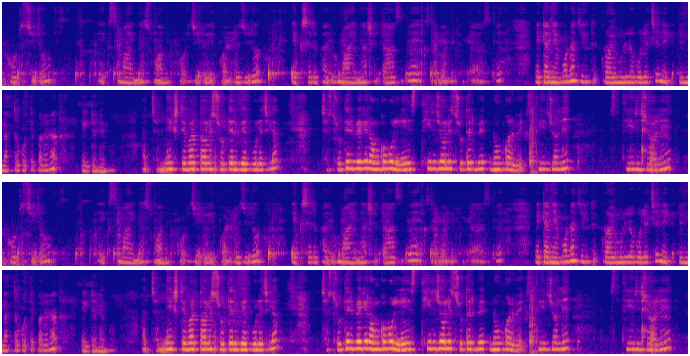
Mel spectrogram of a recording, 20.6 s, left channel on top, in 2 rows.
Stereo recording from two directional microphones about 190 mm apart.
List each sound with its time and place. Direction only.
1.5 s a sound: 15° right (ahead or behind)
2.8 s speech: 15° right (ahead or behind)
8.1 s speech: 15° right (ahead or behind)
12.4 s a woman's voice: 40° right (ahead or behind)
19.6 s speech: 25° right (ahead or behind)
